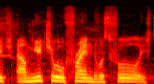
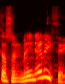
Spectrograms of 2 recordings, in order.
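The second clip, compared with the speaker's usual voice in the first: sardonic, higher pitch; 6 semitones higher than usual. Voicing a character dismissing a note as evidence: sarcastic. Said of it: "She seems to be very sarcastic".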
